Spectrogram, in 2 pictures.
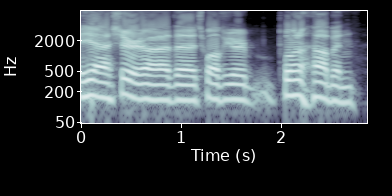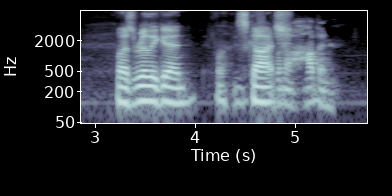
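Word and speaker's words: Bunnahabhain: It's like I always call it bunny haven because there's so many letters there. But apparently that giant stretch of letters is three syllables like bun hubbabin or something like bun bun hubbin. Maybe four syllables.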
